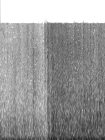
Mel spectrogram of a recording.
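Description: A gun fires a loud blast with a booming explosion.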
